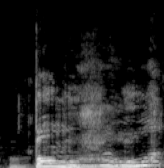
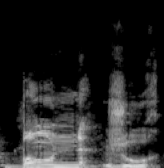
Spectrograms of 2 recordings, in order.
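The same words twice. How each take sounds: First: A nasal vowel, no n consonant. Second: An n consonant is heard after the vowel. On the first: The speaker calls it right. "on dit bonjour" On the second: The speaker calls it wrong. "et pas bonjour"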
